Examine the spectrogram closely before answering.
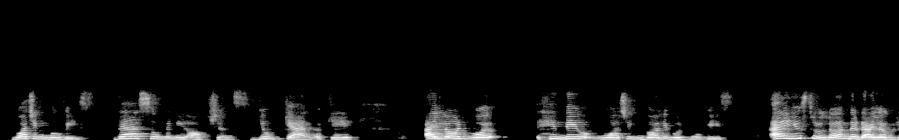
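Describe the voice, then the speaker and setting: High-voiced woman, emphatic. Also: dry recording, highs cut off. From Northeast India. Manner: emphatic, repeats words, tags "okay?". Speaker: guest, corporate professional. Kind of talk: interview answers, advice.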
